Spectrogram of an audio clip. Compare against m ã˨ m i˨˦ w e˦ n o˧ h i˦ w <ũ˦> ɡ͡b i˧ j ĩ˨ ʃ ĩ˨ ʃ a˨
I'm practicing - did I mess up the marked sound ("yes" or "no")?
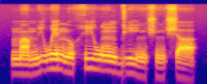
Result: no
